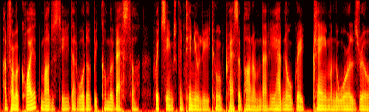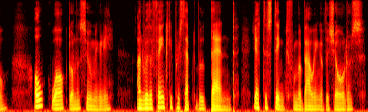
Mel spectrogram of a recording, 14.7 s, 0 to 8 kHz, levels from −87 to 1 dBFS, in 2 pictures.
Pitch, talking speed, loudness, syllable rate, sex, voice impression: 90 Hz, 185 wpm, -24 LUFS, 5.3 syllables/s, male, very masculine, very adult-like, slightly middle-aged, thick, relaxed, very weak, dark, very soft, muffled, slightly halting, slightly raspy, cool, very intellectual, slightly refreshing, very sincere, very calm, friendly, reassuring, slightly unique, elegant, slightly wild, sweet, slightly lively, very kind, very modest, slightly light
